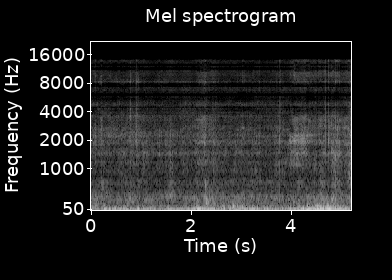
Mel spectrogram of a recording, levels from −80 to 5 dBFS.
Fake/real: fake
